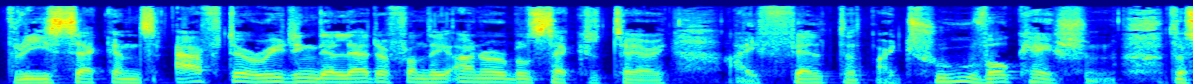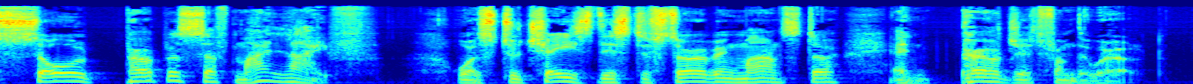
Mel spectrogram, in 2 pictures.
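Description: A man's voice: medium pitch, moderate pace, breathy edge, dry recording, clean studio sound, natural voice. A man playing an eager French professor who narrates his sea adventure in a formal, theatrical audiobook drama style. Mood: measured narration. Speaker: narrator and lead actor.

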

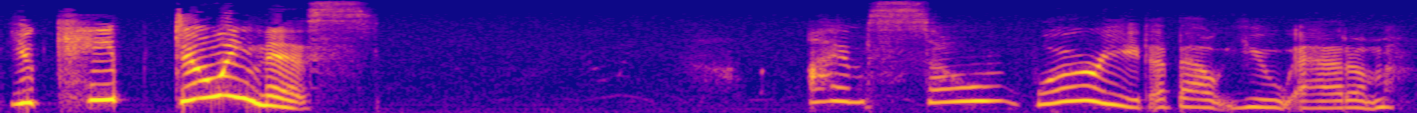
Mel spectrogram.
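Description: An actress playing an anxious, exasperated wife in a radio drama, intense and reproachful, with a husky, breathy voice. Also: female voice, very high voice, sing-song, very slow, no echo, dull audio, heavily acted. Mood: distraught. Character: anxious, exasperated wife confronting her wayward husband. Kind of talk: naturalistic radio drama acting.

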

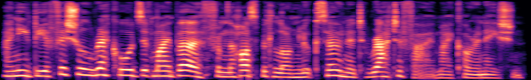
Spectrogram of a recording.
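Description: A gracious teenage princess, acted by a woman narrator, lonely and bound by duty. She explains herself earnestly and politely in an audiobook tale, in a slightly low voice with a dry, close sound. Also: a little fast, darkish tone, no echo. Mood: earnest, explaining.

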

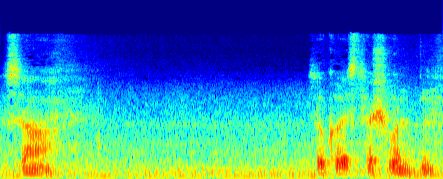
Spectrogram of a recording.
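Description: A man's voice: a bass voice, takes it slowly, heavy background noise, heavily acted. An actor playing a cool, unflappable male police detective in a German audio drama, speaking with dry irony and composure. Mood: calm, wry. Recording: music under the dialogue.

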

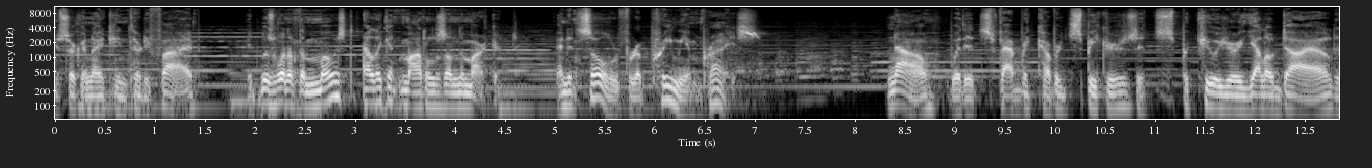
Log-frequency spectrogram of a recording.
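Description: A man's voice: deep voice, full character voice. A man performing as a grave, portentous storyteller narrating an eerie radio anthology. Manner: measured, portentous. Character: grave, ominous male storyteller of eerie tales.

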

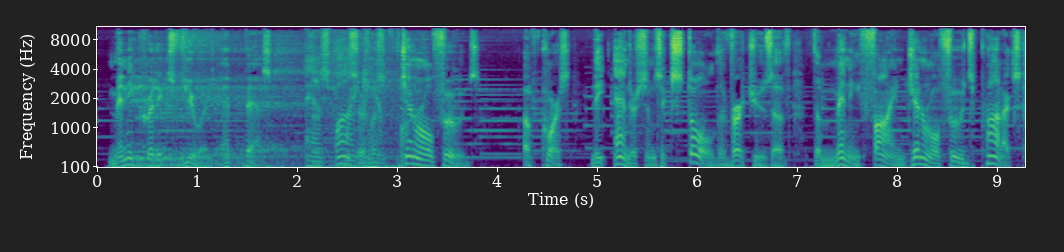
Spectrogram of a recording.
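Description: A deep-voiced man reads scripted documentary narration. His delivery swings widely in pitch, with music clearly playing behind him. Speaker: narrator introducing an archive episode.

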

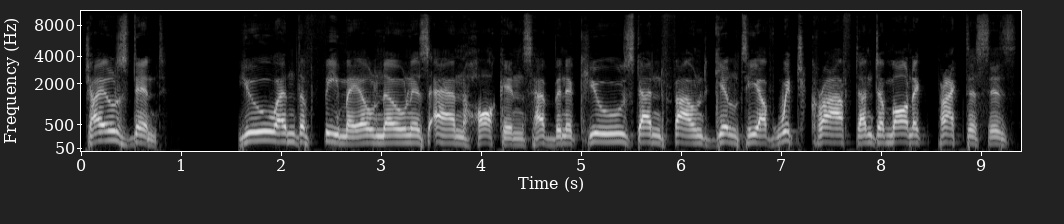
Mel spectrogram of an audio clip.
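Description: A man voicing a demon in the body of a stern Puritan elder, loudly and pompously denouncing as commander and accuser. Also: mid-range voice, dry recording, clean studio sound, pitched above the performer's own voice, close to an everyday voice. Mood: stern, accusing. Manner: loud, slow, pompous denunciation.

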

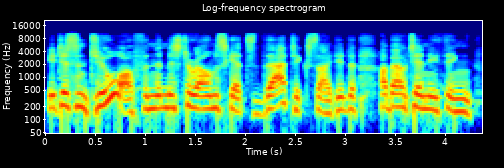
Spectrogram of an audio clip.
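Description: A woman's voice: on the low side, normal speed, a little mellow, no room sound, studio quality, natural voice. A woman playing a chatty, meddling older British housekeeper, gossipy and insinuating, in a comic radio drama. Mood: gossipy delight. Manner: gossipy, insinuating, tacks "hmm?" onto remarks.

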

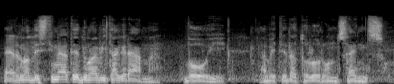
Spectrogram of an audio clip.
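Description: An actor playing a loyal, idealistic colonel and aide in an audio drama, respectful, earnest and formal. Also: male voice, low-pitched, animated, fast talker. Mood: earnest, pleading. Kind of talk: audiobook radio drama acting. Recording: noisy outdoor ambience behind.

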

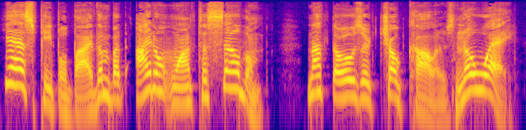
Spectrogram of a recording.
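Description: A man's voice: high-pitched, huge pitch swings, a little slow, no room sound, muffled recording, voice pushed up, exaggerated voice. A bossy, exasperated woman, as a male narrator puts her on, scolds in a raised, sarcastic voice. Her lines swing wildly up and down for emphasis. The dry booth leaves no room sound around her. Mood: insistent. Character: sharp-tongued exasperated woman, bossy business partner.

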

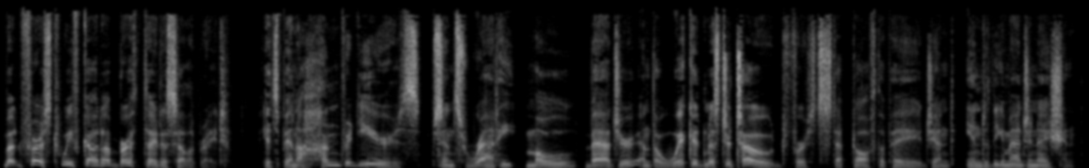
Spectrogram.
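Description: A man's voice: mid-range voice, sing-song, normal speed, slightly rough, no room sound, studio quality. A man with an American accent hosting a radio program, reading scripted narration. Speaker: radio show host. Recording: music bed behind the voice. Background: instrumental music.

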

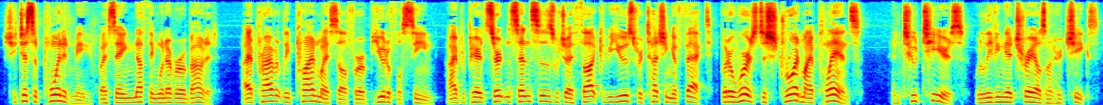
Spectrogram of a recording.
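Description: An actor playing a restless, brooding young Civil War recruit in a radio drama, earnest in manner, with an American accent. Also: male voice, fairly high pitch, moderate pace, natural voice. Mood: reflective. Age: young adult. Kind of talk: radio drama acting and first-person narration.

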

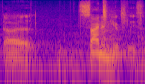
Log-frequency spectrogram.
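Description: An actor playing a polite, matter-of-fact check-in attendant at a pageant in an audio drama. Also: male voice, on the low side, slow pace, long reverb tail, music in the background. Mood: polite, routine.

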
